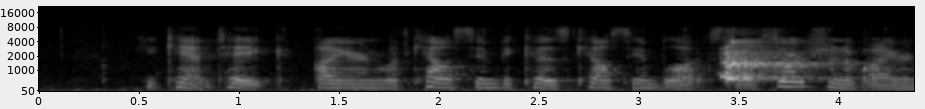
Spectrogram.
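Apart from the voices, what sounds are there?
dog barking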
